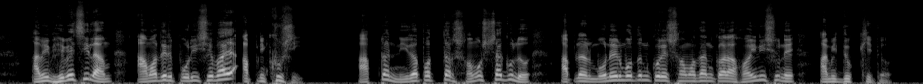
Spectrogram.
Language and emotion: Bengali, surprised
